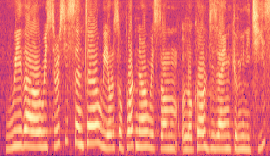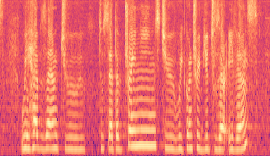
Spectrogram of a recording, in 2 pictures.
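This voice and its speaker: A woman with a French accent, high-pitched and fairly slow, with ordinary pitch variation over noticeable background noise. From France. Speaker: design educator. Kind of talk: presentation. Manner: halting.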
